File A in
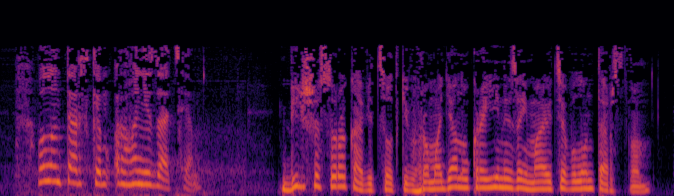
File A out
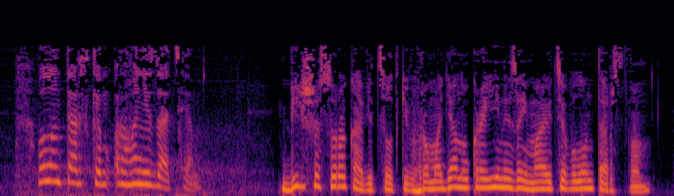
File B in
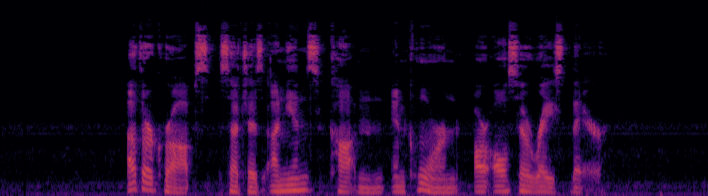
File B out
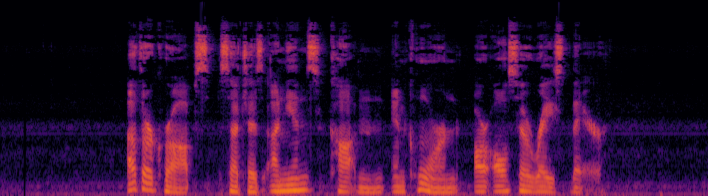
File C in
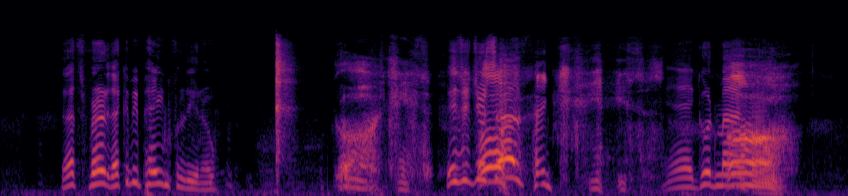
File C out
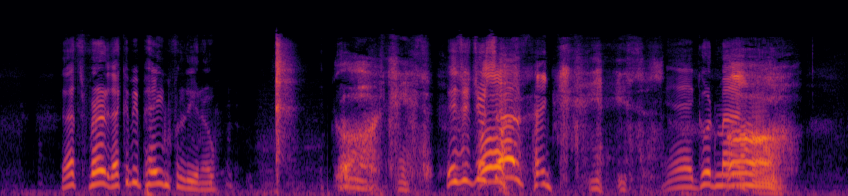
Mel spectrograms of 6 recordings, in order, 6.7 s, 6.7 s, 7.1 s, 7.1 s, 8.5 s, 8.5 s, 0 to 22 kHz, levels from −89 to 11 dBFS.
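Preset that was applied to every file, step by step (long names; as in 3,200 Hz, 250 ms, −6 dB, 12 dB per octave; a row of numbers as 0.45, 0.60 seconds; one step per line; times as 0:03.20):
low-shelf EQ 280 Hz +5.5 dB
loudness normalisation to −24 LKFS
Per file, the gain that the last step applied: −1.0, +10.5, +8.0 decibels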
